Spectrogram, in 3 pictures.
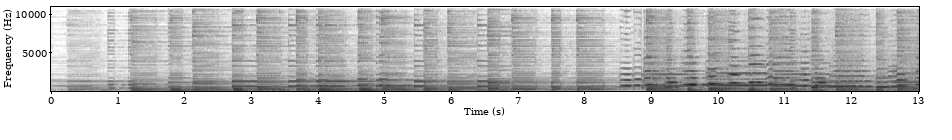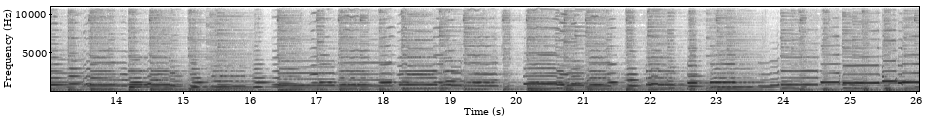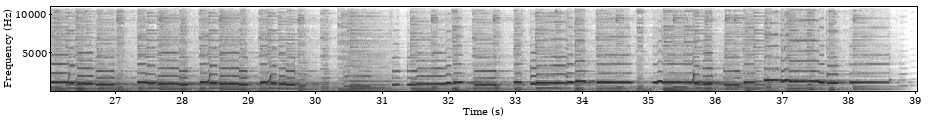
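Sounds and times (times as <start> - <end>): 
piano: 0.0 - 39.0
violin: 2.8 - 39.0
tin whistle: 12.6 - 38.9.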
